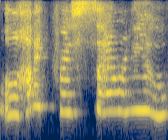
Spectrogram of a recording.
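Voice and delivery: put-on squeaky, very high, nervous little-girl voice. Speaker recalls a younger, nervous self greeting someone: mock-nervous squeaky little-girl voice. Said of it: "that little girl voice".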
